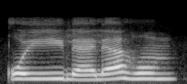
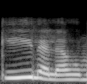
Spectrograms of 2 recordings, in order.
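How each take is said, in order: First: The first word starts with a deep throat q sound. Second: The first word starts with a plain k sound. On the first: The speaker calls it right. "क़ील क़ील लहुम" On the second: The speaker calls it wrong. "इसको कील लहुम आपने नहीं पढ़ना, कील नहीं है ये"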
